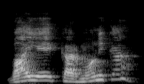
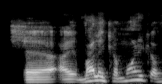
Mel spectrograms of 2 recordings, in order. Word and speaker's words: Valle Camonica: You're from somewhere called Valle Carmonica. Is that right? Is that the town? No, Valle. How do you say where you're from? Where'd you grow up? Valle Camonica Valley.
